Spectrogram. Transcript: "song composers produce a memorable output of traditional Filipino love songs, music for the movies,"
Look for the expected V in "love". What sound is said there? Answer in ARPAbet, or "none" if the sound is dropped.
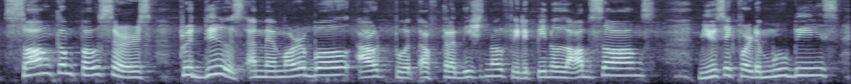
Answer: B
